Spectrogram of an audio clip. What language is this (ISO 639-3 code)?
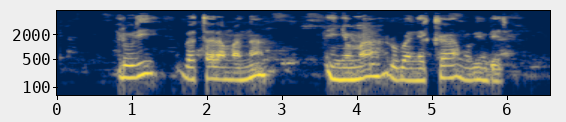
kin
